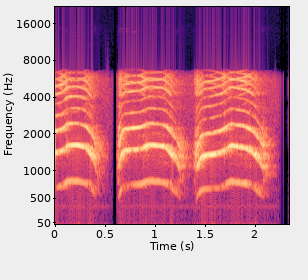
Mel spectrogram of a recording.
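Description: A woman's voice imitating a peacock's call: three high-pitched calls in quick succession, each arching up and then down in pitch.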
